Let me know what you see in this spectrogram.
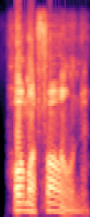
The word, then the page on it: homophone: American English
